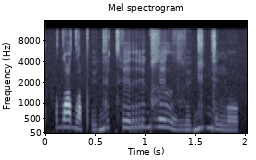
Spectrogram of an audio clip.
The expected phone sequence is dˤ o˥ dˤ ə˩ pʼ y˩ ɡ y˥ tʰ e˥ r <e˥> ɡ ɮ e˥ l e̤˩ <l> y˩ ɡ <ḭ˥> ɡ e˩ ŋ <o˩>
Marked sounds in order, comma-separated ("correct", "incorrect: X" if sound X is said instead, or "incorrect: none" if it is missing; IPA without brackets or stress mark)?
incorrect: y˥, incorrect: ɮ, incorrect: i˥, correct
